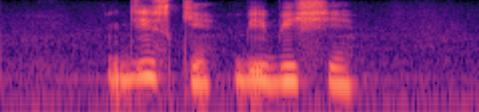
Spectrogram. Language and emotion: Russian, neutral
